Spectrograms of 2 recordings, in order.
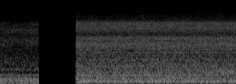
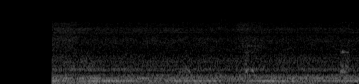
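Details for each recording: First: Toyota Innova with AC switched on, after replacing an auxiliary condenser fan motor whose bearing had gone noisy and caused engine overheating. The new fan runs automatically with a steady, even rush and low hum and no bearing noise. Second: Toyota Innova auxiliary (condenser) fan making a steady loud whirring roar with a low hum from a worn internal motor bearing. It still runs but is noisy, AC noisy and engine overheating; the fan assembly needs replacing.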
